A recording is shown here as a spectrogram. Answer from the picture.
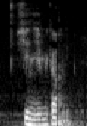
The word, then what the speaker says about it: Shinji Mikami: Shini Mikami. Shinji Mikami.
